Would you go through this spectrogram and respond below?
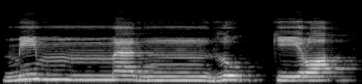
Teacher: यहाँ नून साकिन पर इख्फा करेंगे, नून की आवाज़ को नाक में छुपा कर अदा करेंगे। मिम्मन ज़ुक्किरा, जाल को नरमी के साथ अदा करेंगे।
